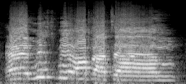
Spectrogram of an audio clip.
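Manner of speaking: high, loud call to someone far off. Acted. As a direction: shout the meeting place across. Calling wife to meet.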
